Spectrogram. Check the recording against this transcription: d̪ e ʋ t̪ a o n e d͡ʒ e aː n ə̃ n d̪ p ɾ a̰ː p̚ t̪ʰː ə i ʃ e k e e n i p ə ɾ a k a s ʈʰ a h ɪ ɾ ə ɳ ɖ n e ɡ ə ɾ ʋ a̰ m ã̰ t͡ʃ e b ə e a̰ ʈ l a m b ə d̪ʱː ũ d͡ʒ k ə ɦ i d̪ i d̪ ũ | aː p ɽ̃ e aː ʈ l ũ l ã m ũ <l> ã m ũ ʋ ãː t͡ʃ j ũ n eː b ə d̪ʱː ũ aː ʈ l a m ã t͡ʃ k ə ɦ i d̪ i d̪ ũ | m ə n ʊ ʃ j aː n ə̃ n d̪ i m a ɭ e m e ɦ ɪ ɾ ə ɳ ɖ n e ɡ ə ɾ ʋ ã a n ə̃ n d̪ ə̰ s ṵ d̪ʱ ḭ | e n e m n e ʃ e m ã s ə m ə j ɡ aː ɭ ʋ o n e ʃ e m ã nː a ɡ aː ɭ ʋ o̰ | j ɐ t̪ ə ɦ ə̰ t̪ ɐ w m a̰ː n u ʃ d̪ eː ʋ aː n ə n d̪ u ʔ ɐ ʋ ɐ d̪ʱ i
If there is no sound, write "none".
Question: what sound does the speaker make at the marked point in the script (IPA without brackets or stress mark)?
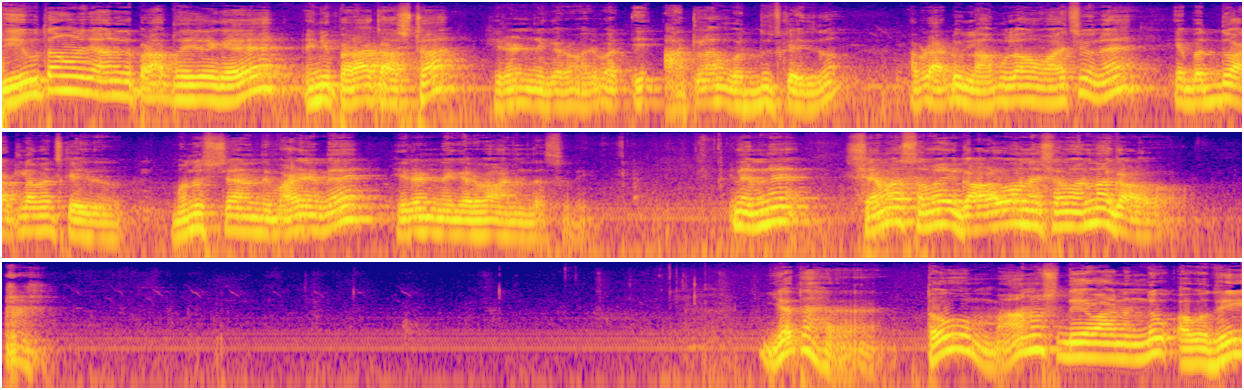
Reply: l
